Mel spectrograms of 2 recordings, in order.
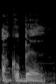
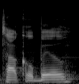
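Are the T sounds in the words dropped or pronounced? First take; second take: Dropped; Pronounced. First: The T sounds are left out. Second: The T sounds are clearly pronounced.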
